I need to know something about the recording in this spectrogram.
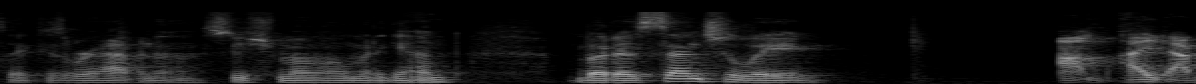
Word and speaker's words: Tsushima: island is Tsushima. It's pronounced Tsushima.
